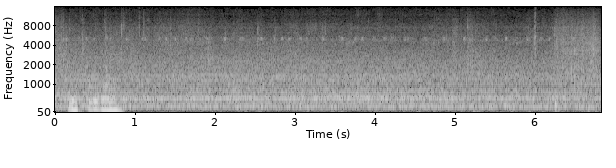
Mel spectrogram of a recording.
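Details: Bees disturbed during a wild honey hunt: after a loud low thump and rustle in the first second, an even, continuous humming buzz carries on steadily, with a faint click near the end.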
